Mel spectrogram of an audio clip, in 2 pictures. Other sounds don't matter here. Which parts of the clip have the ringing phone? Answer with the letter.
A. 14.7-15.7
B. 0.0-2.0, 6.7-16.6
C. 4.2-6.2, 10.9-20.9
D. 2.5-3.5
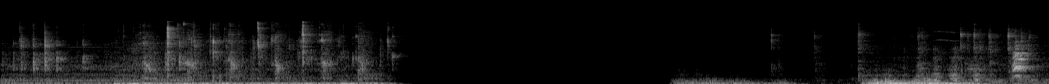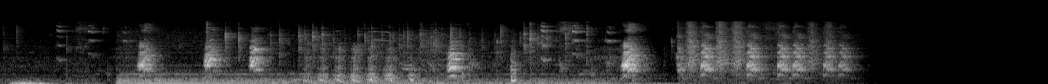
A.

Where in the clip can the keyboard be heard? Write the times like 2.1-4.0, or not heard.
0.0-2.0, 6.7-16.6.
